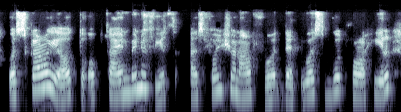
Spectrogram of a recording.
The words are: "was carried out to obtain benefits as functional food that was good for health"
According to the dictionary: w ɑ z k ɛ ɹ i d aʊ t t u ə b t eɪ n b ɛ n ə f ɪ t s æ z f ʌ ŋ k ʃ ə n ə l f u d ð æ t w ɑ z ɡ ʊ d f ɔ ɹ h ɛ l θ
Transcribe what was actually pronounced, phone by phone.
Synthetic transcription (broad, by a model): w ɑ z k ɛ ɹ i aʊ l t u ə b t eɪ n b ɛ n ə f ɪ t s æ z f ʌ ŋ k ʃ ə n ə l f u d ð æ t w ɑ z ɡ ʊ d f ɔ ɹ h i l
